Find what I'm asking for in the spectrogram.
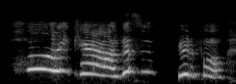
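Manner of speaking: high, loud gushing outburst; over-the-top amazed squeal of delight; excited retold reaction. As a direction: reenact being blown away, pitch soaring and volume up. Retold awestruck reaction to music.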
